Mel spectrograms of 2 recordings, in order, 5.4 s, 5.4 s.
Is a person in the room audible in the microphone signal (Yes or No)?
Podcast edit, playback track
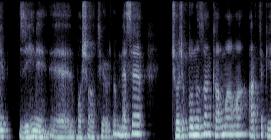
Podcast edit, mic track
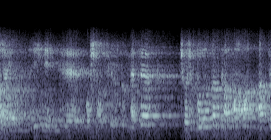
No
